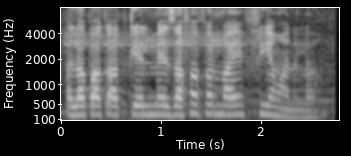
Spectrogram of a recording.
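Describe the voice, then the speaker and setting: Woman maths teacher, recorded online class, higher voice, methodical step-by-step explaining. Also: fast. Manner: step-by-step explaining with check questions and "theek hai ji".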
